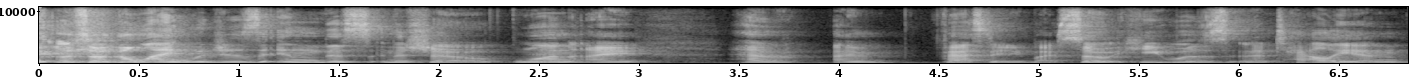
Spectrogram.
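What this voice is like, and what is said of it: Usual voice. Nothing is said of it.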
